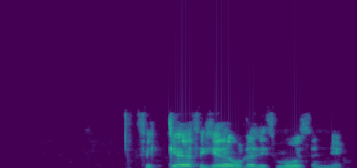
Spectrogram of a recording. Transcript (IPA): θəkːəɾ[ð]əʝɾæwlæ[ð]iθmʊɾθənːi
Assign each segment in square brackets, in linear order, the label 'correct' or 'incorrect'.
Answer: incorrect: θ, correct

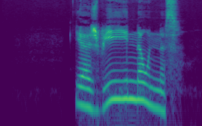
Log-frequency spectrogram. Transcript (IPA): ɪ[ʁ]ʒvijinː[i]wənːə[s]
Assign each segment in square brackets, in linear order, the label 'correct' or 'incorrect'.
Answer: incorrect: ʕ, incorrect: æ, correct

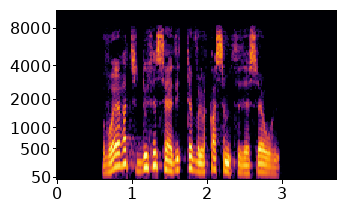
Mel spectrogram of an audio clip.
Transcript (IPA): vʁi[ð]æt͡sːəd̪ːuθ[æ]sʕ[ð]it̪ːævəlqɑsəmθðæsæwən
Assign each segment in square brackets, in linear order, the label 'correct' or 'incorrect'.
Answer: incorrect: ʁ, correct, correct

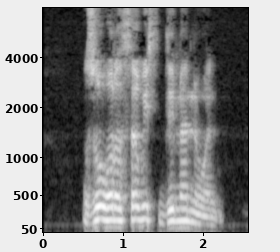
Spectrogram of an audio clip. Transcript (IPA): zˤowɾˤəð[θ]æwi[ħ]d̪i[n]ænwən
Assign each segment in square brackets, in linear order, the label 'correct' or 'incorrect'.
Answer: correct, incorrect: θ, incorrect: m

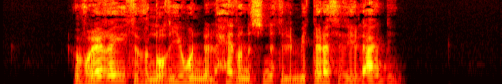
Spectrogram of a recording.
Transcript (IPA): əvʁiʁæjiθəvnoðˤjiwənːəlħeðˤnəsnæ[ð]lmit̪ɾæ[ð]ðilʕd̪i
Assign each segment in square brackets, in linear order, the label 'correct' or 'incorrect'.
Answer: incorrect: θ, incorrect: θ

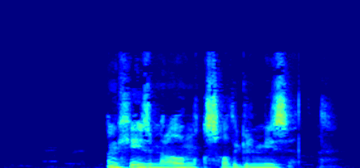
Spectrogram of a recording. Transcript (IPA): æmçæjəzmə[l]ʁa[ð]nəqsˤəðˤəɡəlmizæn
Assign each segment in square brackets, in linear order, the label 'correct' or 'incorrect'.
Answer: incorrect: ɾ, correct

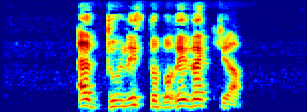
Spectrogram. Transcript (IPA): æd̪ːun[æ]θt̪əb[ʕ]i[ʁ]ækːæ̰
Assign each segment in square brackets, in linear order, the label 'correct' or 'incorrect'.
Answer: incorrect: i, incorrect: ʁ, incorrect: ð

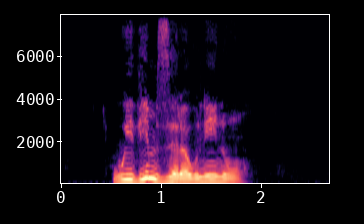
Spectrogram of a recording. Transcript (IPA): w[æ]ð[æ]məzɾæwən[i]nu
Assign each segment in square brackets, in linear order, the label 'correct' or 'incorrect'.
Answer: incorrect: i, incorrect: i, correct

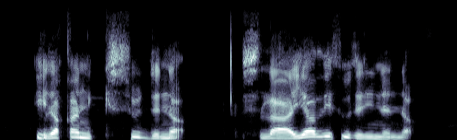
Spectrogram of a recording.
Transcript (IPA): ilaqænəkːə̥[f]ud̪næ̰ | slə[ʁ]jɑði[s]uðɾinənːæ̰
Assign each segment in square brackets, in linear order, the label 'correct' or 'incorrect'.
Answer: incorrect: s, incorrect: ʕ, incorrect: θ

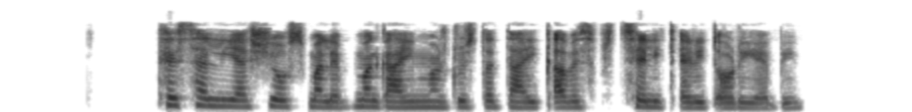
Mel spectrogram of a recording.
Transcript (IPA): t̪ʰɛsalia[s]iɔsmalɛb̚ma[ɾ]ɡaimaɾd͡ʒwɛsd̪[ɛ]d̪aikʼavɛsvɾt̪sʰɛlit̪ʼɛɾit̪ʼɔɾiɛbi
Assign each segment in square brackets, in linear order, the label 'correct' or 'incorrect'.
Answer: incorrect: ʃ, incorrect: none, incorrect: a

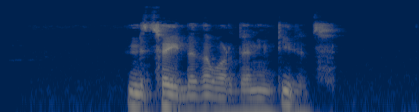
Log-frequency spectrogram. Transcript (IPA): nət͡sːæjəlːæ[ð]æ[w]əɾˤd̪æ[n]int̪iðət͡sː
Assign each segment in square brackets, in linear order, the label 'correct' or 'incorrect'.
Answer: correct, correct, correct

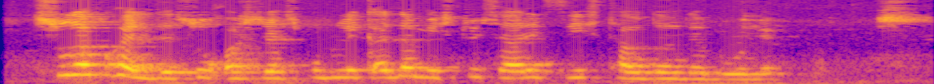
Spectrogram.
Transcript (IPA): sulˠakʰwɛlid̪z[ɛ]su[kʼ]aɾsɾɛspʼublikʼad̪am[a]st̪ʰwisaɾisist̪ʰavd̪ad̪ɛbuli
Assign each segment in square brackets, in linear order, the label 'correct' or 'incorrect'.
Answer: correct, incorrect: qʼ, incorrect: i

